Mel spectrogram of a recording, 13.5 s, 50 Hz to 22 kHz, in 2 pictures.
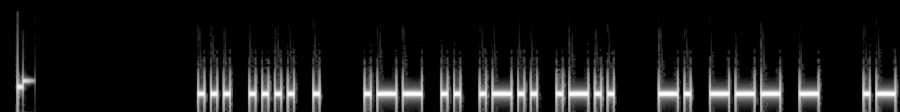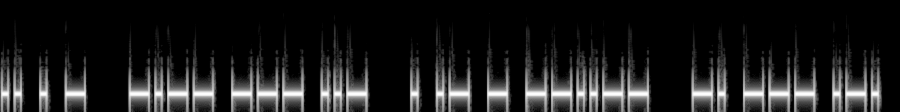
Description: Morse code, heard as a keyed tone, about 25 wpm, 700 Hz. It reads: SHE WILL NOT LET YOU EAT, NOR
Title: Sentences from Top 1500 Words 25wpm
